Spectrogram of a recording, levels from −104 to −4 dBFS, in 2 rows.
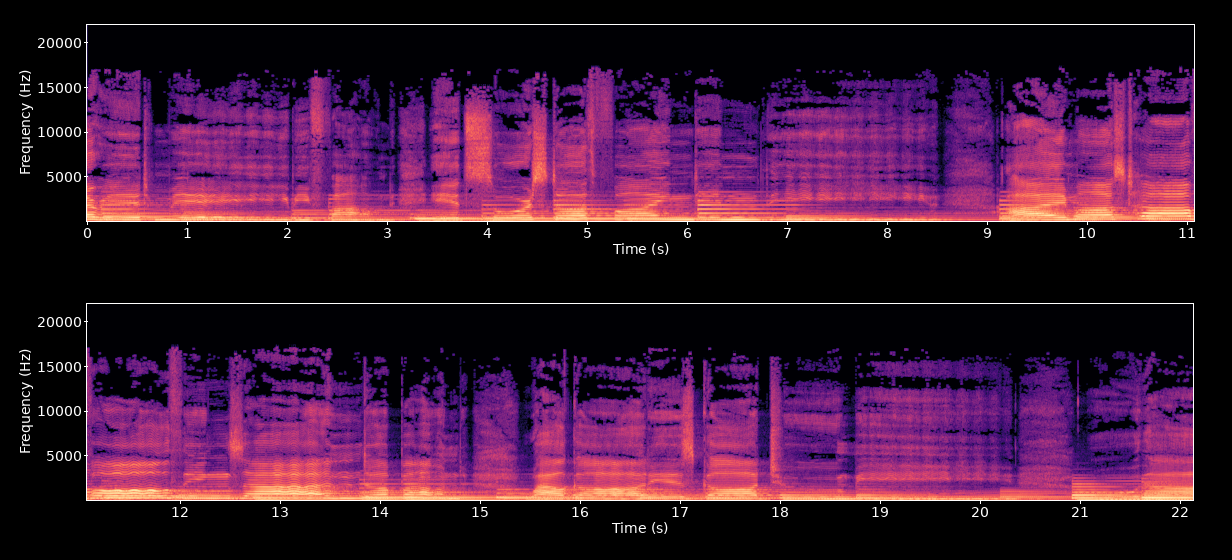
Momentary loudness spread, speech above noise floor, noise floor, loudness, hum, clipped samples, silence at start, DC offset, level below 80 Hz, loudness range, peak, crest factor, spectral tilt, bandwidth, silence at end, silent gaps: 12 LU; 21 dB; -37 dBFS; -17 LUFS; none; under 0.1%; 0 s; under 0.1%; -52 dBFS; 7 LU; 0 dBFS; 16 dB; -6 dB/octave; 16 kHz; 0 s; none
